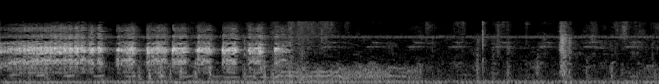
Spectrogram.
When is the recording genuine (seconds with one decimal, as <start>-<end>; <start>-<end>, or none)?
0.0-1.1; 1.7-3.8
